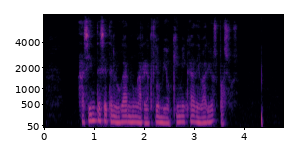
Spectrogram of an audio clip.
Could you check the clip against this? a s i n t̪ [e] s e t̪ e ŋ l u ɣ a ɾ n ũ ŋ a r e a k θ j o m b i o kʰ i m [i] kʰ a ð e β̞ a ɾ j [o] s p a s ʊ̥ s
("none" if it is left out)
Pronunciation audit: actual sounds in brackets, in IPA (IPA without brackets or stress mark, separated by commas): e, i, o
